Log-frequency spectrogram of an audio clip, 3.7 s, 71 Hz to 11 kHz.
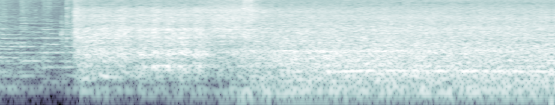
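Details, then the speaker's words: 2003 Lincoln Aviator with the InTech 32-valve V8, first start after replacing the coil packs for a two-cylinder misfire (plugs replaced earlier): quick crank, catches at once and settles into a smooth, even idle with no stumble; sounds much healthier. "Woo! That sounds a lot healthier."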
